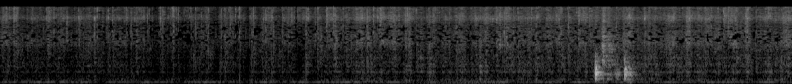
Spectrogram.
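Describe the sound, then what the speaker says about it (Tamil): Dosa batter ladled onto a hot pan in a home kitchen, crackling and sizzling continuously at moderate volume, with a brief louder spatter near the end and no talking. "அப்படியே தோசையாக ஊற்றிடுவோம்."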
